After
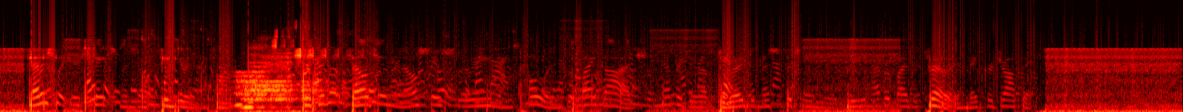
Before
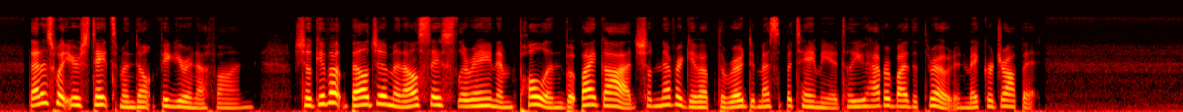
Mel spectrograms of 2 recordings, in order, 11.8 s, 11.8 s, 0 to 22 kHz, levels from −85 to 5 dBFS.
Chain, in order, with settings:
hearing-aid frequency compression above 2,500 Hz 4 to 1
healed spectral selection 0:02.34–0:02.84, 360–1,100 Hz before
gate with flip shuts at −25 dBFS, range −37 dB
surface crackle 160 per second −49 dBFS
repeating echo 126 ms, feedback 58%, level −17 dB
delay with pitch and tempo change per echo 634 ms, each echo +6 semitones, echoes 3, each echo −6 dB
in parallel at −6 dB: wrap-around overflow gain 25 dB
on the sum: level that may fall only so fast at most 50 dB per second
level +4 dB

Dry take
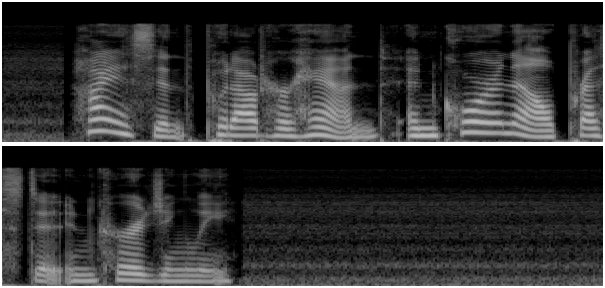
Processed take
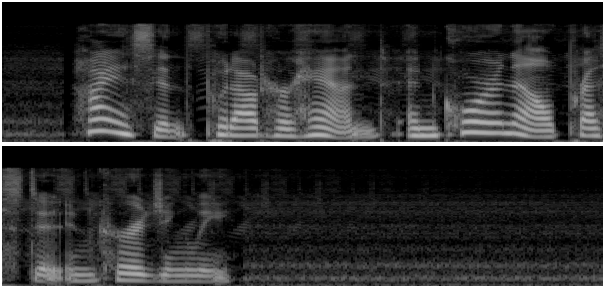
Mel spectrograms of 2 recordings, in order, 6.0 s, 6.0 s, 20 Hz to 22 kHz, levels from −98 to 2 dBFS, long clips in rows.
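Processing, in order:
low shelf with overshoot 190 Hz −8 dB, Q 3
delay with a high-pass on its return 267 ms, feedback 70%, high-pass 4,100 Hz, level −15 dB
level −4 dB

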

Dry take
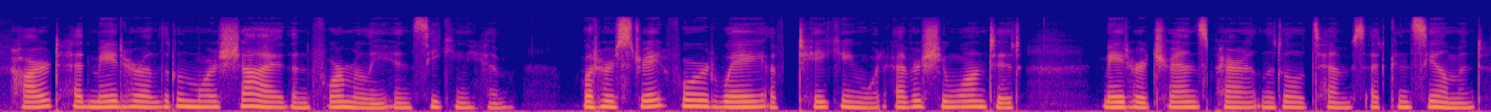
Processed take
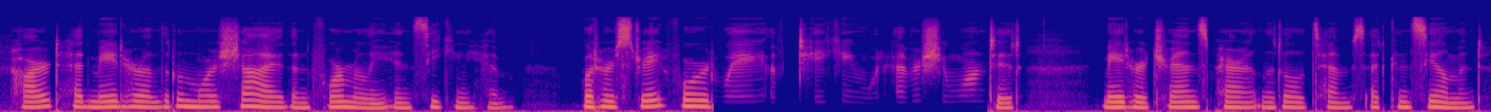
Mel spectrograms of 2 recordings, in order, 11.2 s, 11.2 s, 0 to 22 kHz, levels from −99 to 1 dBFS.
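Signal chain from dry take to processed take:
0:05.34–0:07.41: high-pass filter 1,300 Hz 24 dB per octave
level −6 dB

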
